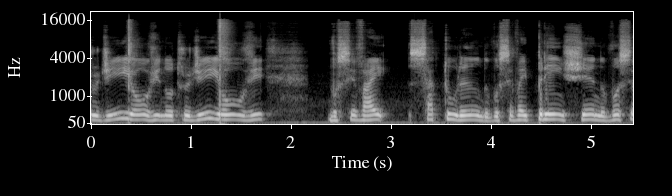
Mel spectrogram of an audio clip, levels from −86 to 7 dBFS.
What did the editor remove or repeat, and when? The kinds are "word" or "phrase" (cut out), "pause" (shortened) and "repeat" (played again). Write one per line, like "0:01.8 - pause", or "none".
0:02.2 - pause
